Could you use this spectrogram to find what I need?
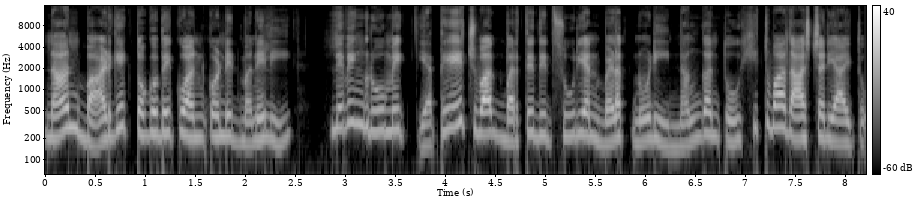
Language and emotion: Kannada, surprised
